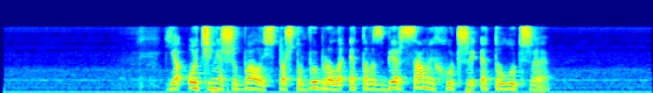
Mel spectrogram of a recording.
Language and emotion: Russian, angry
